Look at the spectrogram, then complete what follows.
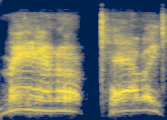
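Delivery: put-on tough-guy voice. Telling how Jose tells Tally to man up, imitating Jose's man voice. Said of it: "up in his man voice".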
